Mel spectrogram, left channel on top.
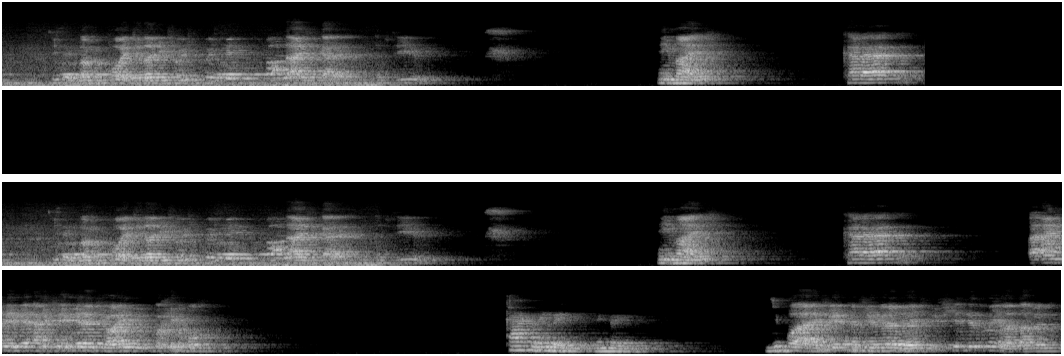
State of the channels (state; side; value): drops out; left; at 9.2 s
